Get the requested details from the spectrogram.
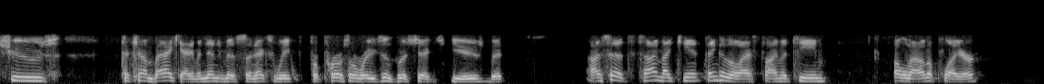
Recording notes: opens the phone lines up and takes a call!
